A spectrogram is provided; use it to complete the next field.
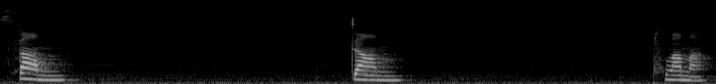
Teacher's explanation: i'm not pronouncing the b i'm just pronouncing the m consonant sound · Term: silent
